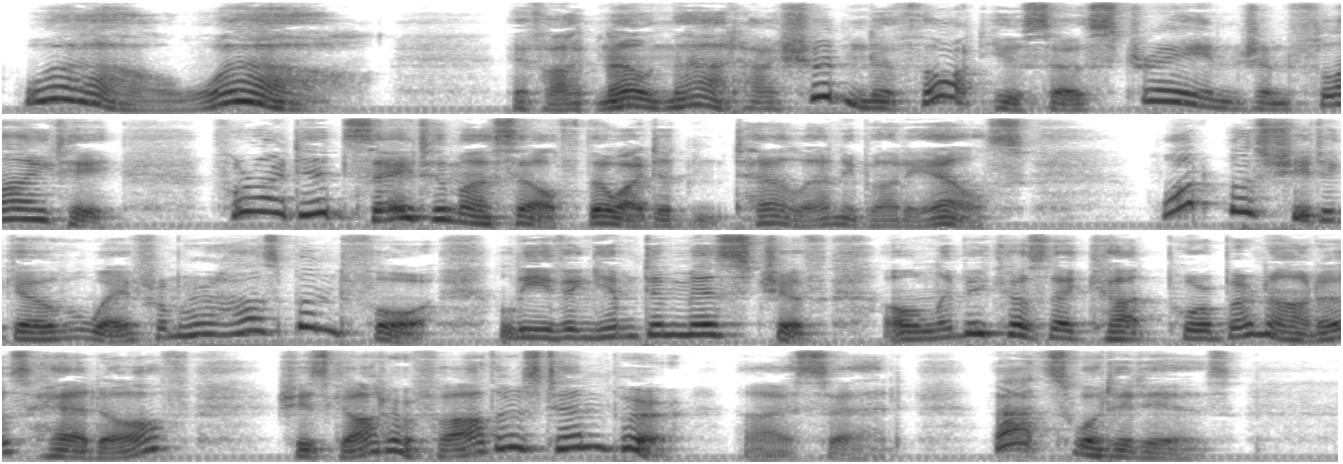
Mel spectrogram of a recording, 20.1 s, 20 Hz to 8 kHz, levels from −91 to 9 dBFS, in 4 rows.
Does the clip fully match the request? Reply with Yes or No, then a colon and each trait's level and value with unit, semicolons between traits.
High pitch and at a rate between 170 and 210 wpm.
Yes: high, 195 Hz; average, 180 wpm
